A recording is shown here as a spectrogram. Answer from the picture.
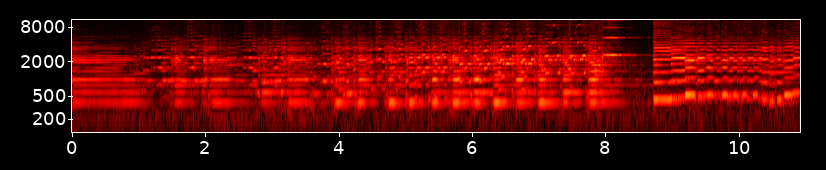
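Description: Solo violin playing a slow, expressive tango melody, with a steady lower note sounding beneath it for most of the time. The phrase fades a little after eight seconds, and a louder new phrase begins just before the end.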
